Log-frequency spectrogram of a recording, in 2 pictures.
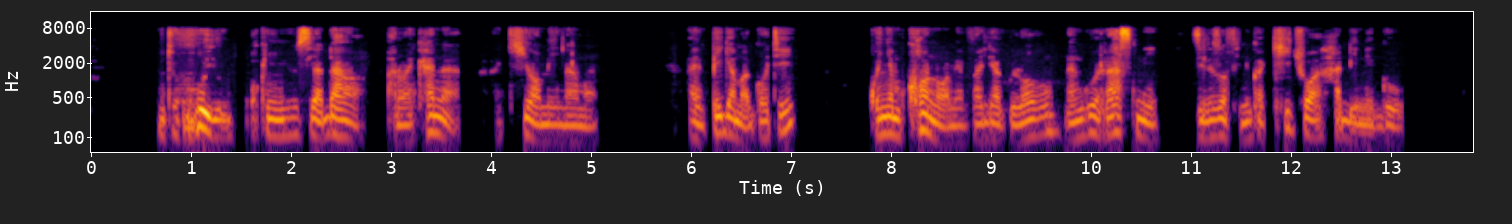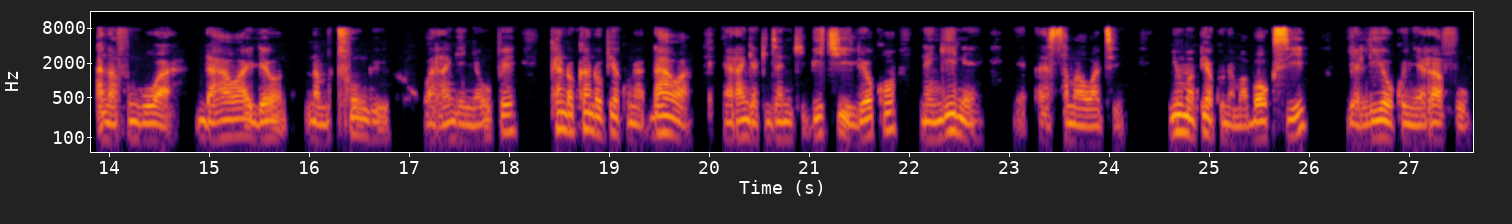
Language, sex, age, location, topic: Swahili, male, 25-35, Mombasa, health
